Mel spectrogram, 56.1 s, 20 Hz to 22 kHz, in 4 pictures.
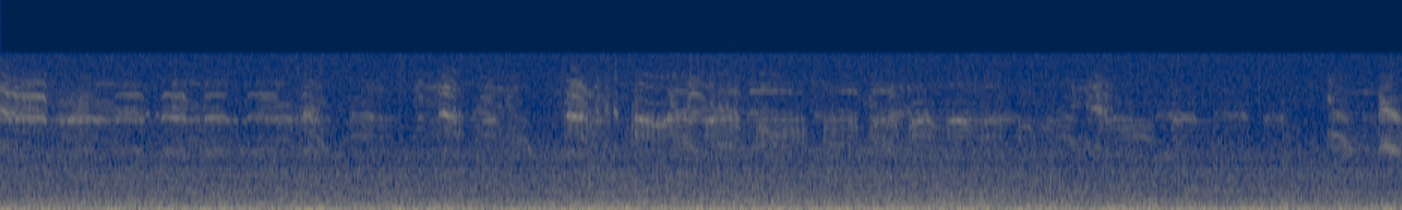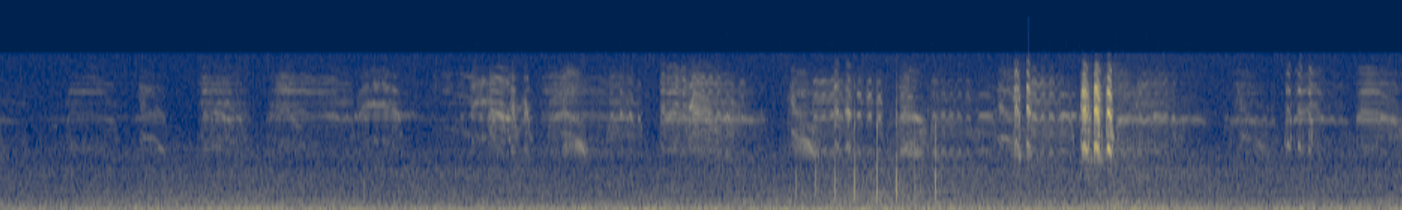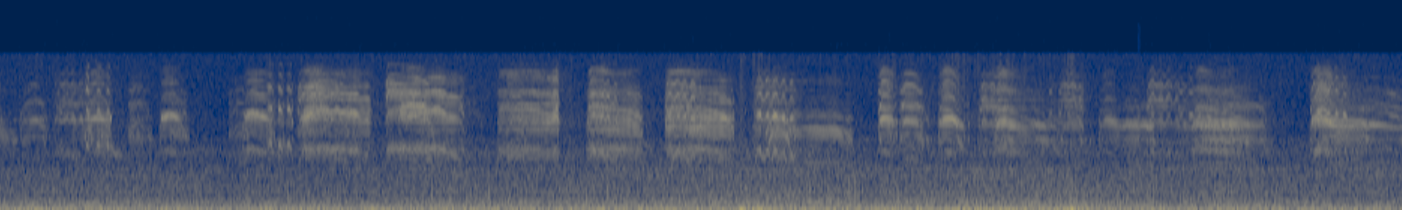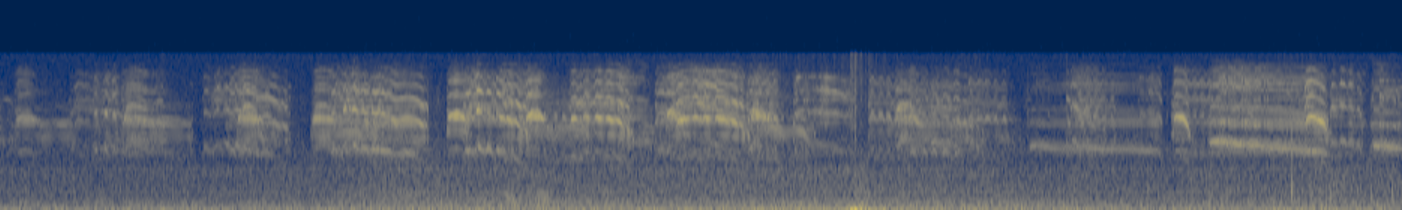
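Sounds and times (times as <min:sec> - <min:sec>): birds calling harshly: 0:18.8 - 0:29.9, 0:41.2 - 0:56.0.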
